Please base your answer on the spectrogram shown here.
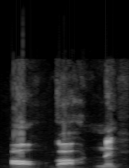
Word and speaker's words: Ọ̀gọ̀ọ̀nẹ: The right pronunciation will be Ọ̀gọ̀ọ̀nẹ.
